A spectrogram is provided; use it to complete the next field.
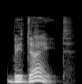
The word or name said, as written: bedight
